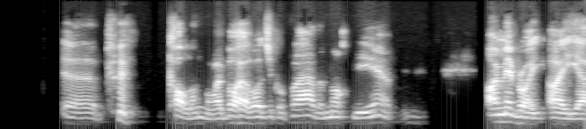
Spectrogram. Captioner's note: laughs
